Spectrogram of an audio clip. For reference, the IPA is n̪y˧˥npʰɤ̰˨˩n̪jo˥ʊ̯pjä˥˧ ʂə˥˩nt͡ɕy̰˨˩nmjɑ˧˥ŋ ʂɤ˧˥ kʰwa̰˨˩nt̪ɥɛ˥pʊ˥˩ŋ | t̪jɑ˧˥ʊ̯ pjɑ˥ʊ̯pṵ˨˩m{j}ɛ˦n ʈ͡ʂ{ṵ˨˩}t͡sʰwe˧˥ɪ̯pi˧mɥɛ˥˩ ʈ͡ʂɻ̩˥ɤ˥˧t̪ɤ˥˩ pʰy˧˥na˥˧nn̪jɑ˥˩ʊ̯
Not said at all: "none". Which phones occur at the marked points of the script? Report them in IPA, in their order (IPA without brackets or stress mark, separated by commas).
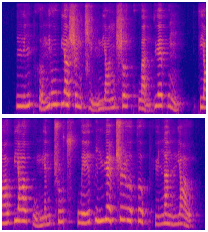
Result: j, u˧˥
